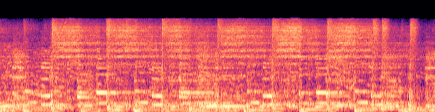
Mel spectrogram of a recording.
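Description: Live rock band playing an instrumental passage: electric guitar notes over a drum kit, with cymbal strikes about once a second.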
